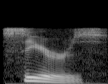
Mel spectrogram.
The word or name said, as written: Sears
